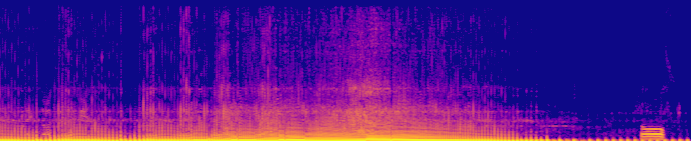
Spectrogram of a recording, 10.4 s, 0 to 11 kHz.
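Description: A Royal Enfield Goan Classic 350 thumps loudly up close, its exhaust rising and falling through revs before settling into a slow, pulsing single-cylinder idle that fades out at the end.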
